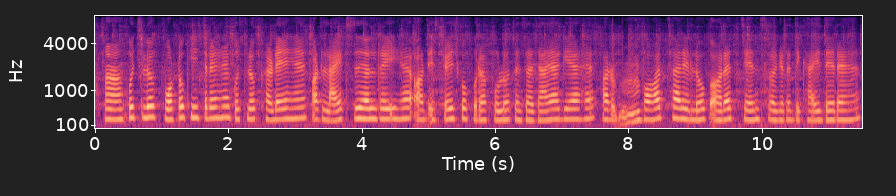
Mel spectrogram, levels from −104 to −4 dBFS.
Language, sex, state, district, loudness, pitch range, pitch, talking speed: Hindi, female, Bihar, Saharsa, -22 LUFS, 205-230 Hz, 220 Hz, 190 wpm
